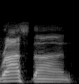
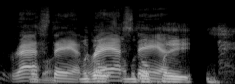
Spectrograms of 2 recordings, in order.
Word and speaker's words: Rastan: go play me some rastan oh roster oh rash stan yeah i didn't know how to pronounce it till i heard online i was doing it wrong but yeah i'm gonna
